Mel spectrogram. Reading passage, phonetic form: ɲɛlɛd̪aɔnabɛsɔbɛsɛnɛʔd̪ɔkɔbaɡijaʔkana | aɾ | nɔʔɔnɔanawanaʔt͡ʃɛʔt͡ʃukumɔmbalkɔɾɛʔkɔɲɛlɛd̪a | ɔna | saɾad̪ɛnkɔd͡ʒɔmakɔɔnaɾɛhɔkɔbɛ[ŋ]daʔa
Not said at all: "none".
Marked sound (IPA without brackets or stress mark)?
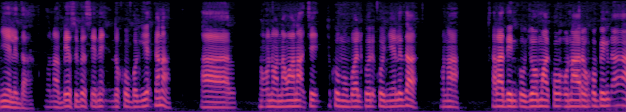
ŋ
